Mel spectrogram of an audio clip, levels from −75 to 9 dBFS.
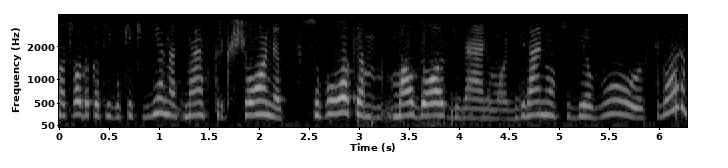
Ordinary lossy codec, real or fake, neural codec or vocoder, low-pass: AAC, 32 kbps; real; none; 3.6 kHz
